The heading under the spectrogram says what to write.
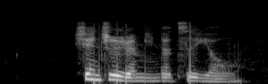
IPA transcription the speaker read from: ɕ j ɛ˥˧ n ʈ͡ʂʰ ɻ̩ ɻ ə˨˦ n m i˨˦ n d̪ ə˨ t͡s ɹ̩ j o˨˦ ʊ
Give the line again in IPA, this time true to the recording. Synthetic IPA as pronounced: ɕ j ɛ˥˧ n ʈ͡ʂ ɻ̩ ɻ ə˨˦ n m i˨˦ n d̪ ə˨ t͡s ɹ̩ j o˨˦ ʊ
